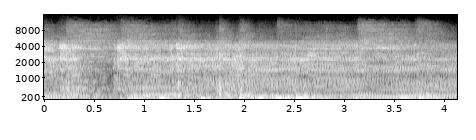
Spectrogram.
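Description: Live rock band playing an instrumental: electric guitar lines with held notes over bass and drums, with drum hits scattered through.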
